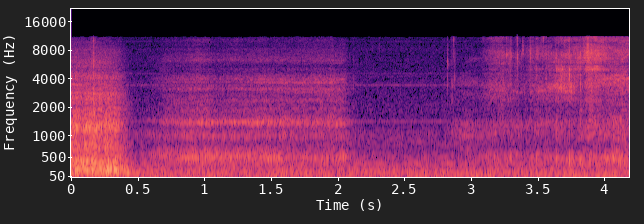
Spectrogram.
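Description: Close eating sounds: a person slurping and eating stew from a wooden spoon. There is a short, loud, noisy slurp right at the start, quieter sounds after it, and a soft hissing slurp near the end.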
